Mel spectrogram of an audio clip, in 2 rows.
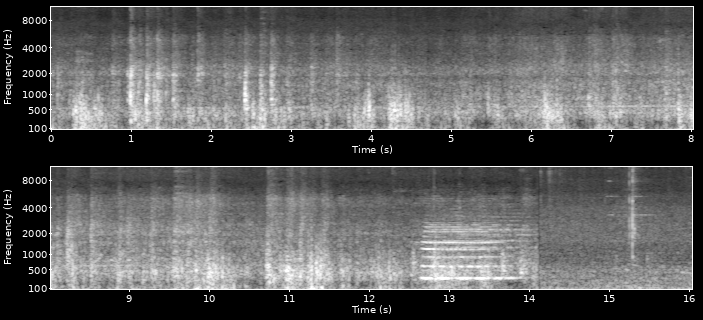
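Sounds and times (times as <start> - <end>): train wheels clattering over joints: 0.0 - 14.2
train running rush: 0.0 - 16.0
train horn: 12.5 - 14.1.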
